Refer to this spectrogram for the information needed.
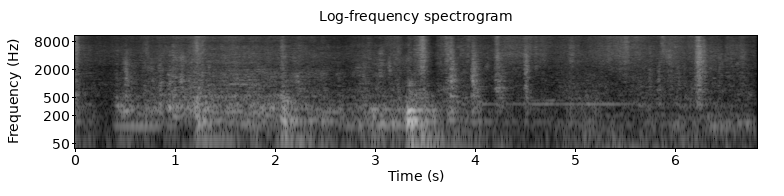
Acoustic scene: elevator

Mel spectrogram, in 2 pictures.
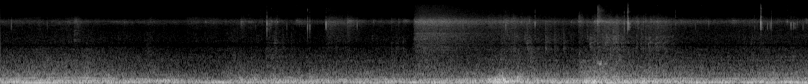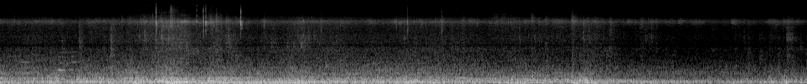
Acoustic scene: bus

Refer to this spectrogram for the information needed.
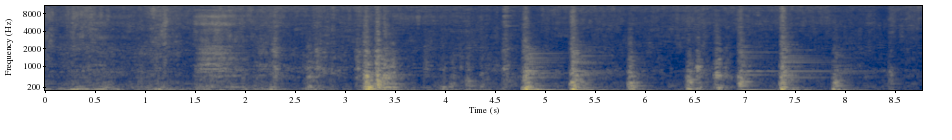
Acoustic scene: kitchen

